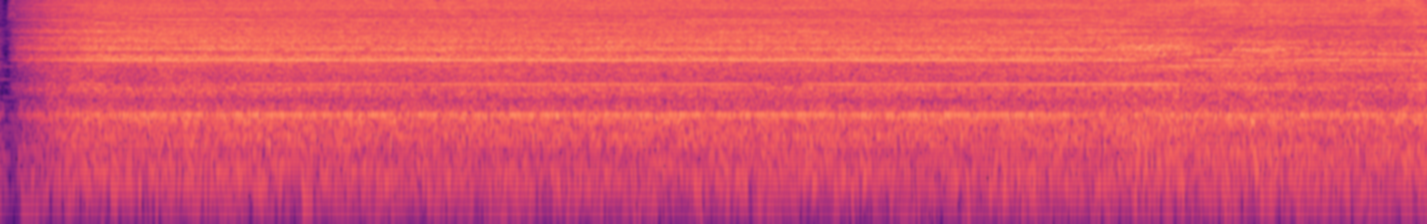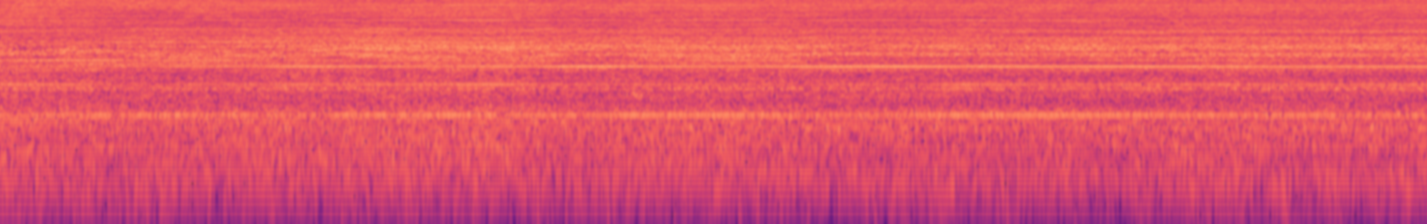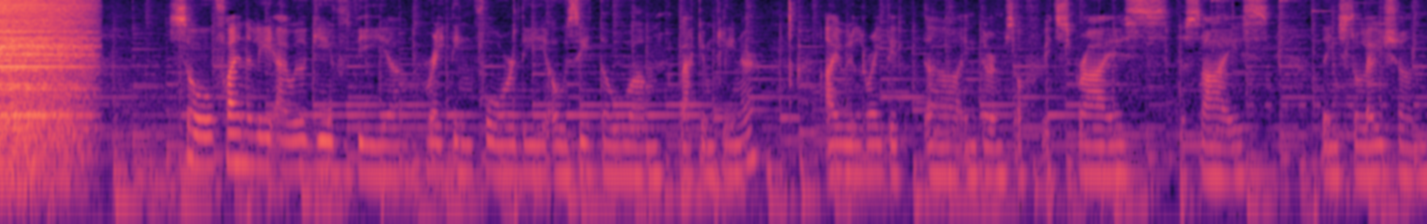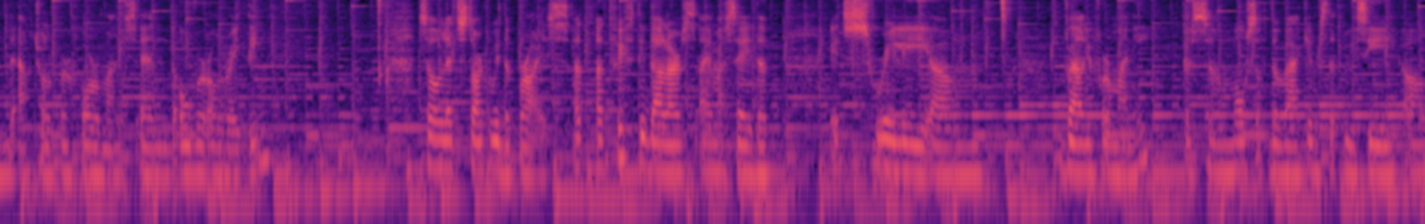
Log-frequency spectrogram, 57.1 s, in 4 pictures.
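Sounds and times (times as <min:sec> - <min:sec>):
vacuum cleaner running: 0:00.0 - 0:29.6.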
